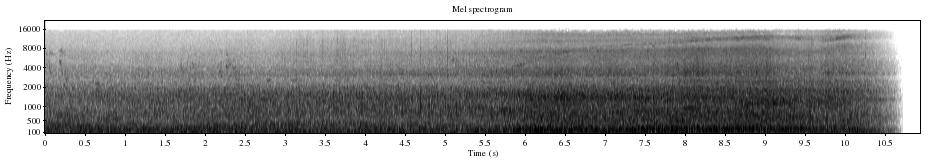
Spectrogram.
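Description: Road traffic: a motor vehicle's engine and tyres, a steady rush that grows louder with a low engine hum about halfway through as the vehicle draws nearer.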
